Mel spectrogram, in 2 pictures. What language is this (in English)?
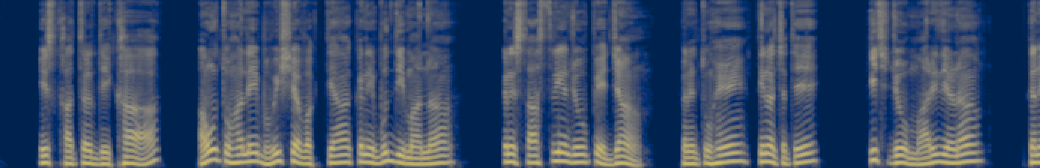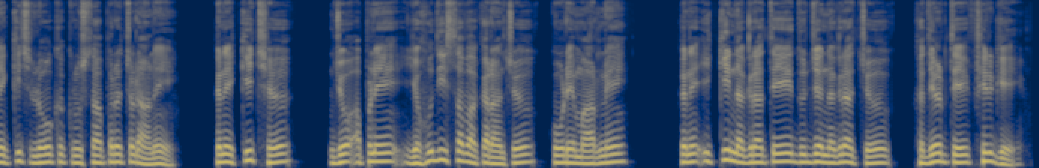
Bilaspuri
